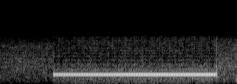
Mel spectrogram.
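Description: A telephone rings once over a phone line, heard as a single steady electronic tone lasting under two seconds against quiet line hiss, with no one talking.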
